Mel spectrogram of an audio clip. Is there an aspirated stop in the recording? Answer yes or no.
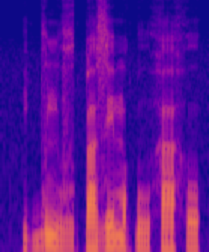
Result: no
